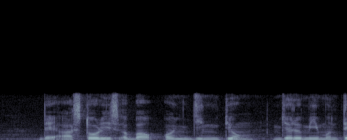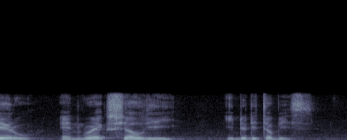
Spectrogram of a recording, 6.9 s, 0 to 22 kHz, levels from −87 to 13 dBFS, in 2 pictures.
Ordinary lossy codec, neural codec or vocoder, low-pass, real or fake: none; none; 7.2 kHz; real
